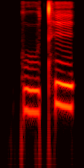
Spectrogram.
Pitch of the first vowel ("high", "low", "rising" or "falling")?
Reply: low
